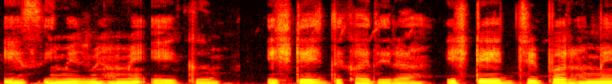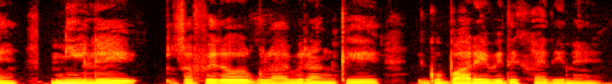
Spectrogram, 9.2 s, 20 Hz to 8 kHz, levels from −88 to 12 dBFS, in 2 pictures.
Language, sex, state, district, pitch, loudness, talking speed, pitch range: Hindi, male, Rajasthan, Churu, 150 Hz, -17 LUFS, 165 wpm, 145-160 Hz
